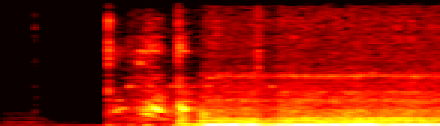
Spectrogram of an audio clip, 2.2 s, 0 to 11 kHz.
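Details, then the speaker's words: Yamaha XSR900 with a strange start noise from the starter relay: with a jumper fed to the relay it clicks, cranks briefly, fires and settles into a steady, even idle; the relay sticks and feeds current directly to the starter motor. "como podéis haber comprobado en cuanto le hemos metido un arrancador Bueno pues la moto ha arrancado perfectamente"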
